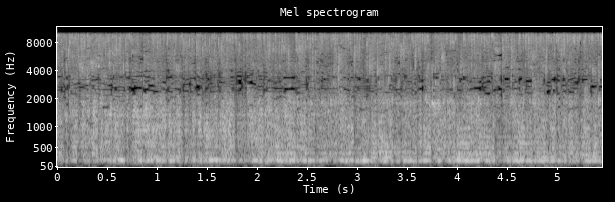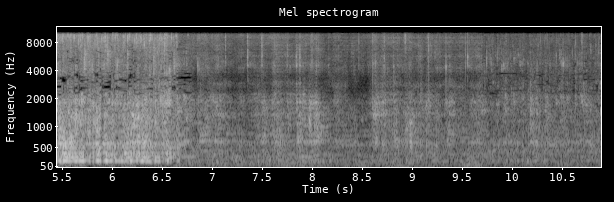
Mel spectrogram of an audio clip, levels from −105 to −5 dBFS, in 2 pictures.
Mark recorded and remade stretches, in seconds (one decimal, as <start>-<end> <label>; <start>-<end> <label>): 0.0-6.8 recorded; 6.8-9.7 remade; 9.7-10.9 recorded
